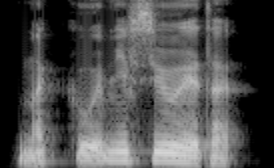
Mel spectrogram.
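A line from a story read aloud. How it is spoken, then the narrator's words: Groaning in pain. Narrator (Russian): простонал он, морщась от боли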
